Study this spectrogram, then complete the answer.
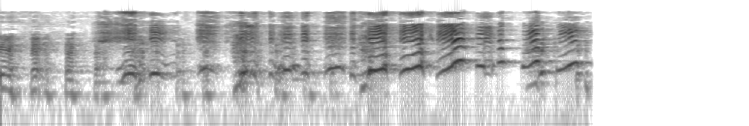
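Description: A young child laughs loudly and gleefully up close.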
